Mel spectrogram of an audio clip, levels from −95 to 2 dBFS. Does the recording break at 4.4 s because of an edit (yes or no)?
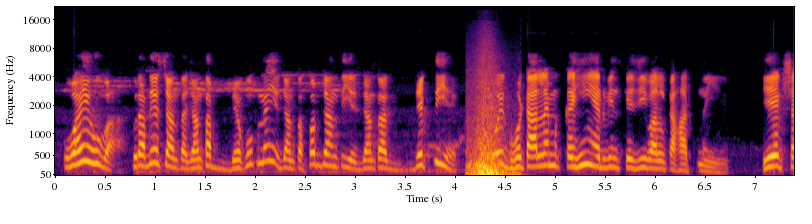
yes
